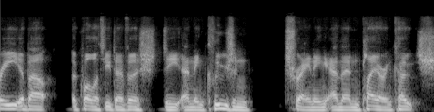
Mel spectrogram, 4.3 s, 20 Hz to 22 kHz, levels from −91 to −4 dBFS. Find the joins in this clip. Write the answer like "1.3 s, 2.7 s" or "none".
none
